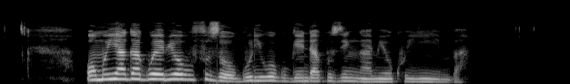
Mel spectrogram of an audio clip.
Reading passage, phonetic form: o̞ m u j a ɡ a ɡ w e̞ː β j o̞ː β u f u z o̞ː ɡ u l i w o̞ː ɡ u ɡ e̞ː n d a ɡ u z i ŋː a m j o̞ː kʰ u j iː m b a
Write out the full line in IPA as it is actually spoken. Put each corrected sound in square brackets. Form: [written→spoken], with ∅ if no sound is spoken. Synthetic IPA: o̞ m u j a ɡ a ɡ w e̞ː β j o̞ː β u f u z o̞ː ɡ u l i w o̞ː ɡ u ɡ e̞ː n d a [ɡ→k] u z i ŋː a m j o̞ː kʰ u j iː m b a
